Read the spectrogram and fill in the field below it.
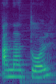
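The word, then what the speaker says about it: Anatole: they call her alen elen there we have anat kuragin anat is the first name and uh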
